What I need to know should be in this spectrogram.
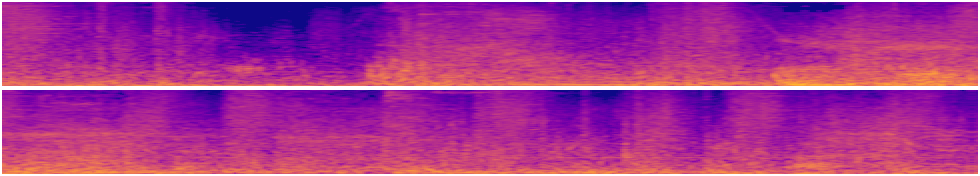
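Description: Magic blasts and weapon hits clash in a computer game battle.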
